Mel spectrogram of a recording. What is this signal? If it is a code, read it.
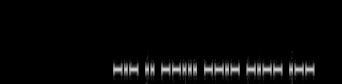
Morse code, heard as a keyed tone, about 48 wpm, 700 Hz. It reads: KI7QYW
